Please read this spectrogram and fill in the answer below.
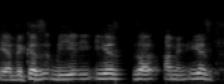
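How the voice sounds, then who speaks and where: A man's voice: fairly high pitch, level tone, normal speed, no echo, highs cut off. A man speaking as an interview guest, rambling with many restarts and fillers. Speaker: Hindi teacher, interview guest. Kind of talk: casual interview chat.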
